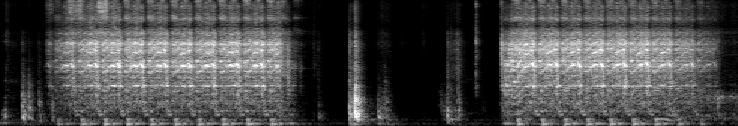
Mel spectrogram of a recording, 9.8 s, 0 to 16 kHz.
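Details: Blade 150 / RZR170-clone UTV, 150cc GY6 shortcase engine, previously seized, being revived: two bursts of fast, even starter whirring, three to four seconds each, no firing; cranks but won't start after starting fluid and a better battery were fetched.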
